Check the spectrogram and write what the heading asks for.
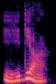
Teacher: if you want to read it with R you need to remove N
